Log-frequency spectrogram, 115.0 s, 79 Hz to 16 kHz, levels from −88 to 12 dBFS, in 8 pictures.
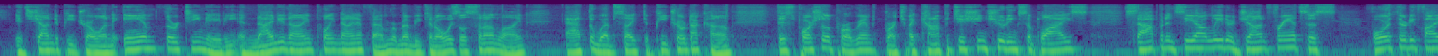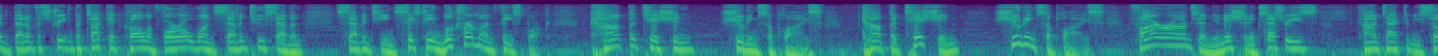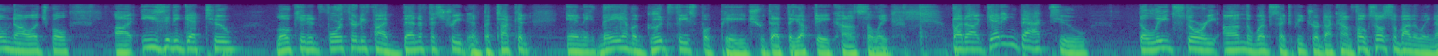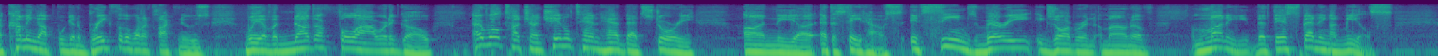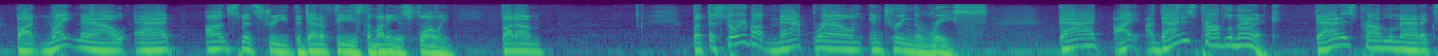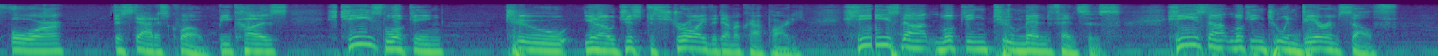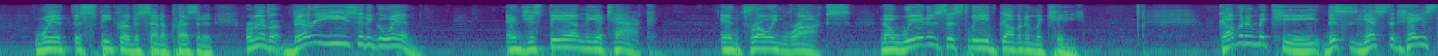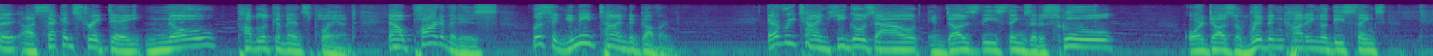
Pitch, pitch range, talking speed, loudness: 135 Hz, 115-165 Hz, 150 wpm, -19 LUFS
